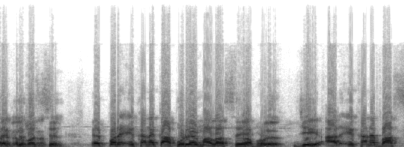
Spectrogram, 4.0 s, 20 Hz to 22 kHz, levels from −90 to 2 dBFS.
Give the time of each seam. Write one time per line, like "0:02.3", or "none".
none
